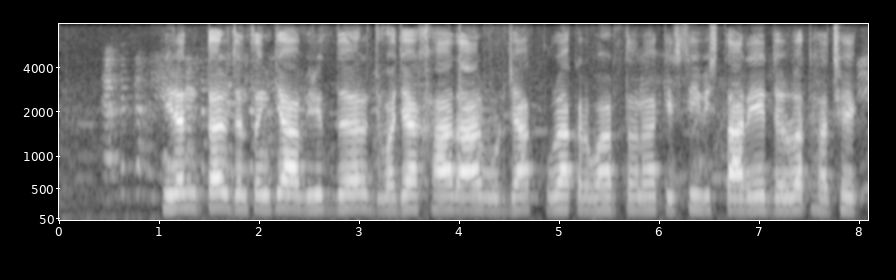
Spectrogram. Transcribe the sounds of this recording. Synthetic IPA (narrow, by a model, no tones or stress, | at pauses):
niɾənt̪əɾd͡ʒənsəŋkʰjaəbʱiɾud̪ʱːəʋəd͡ʒakʰad̪aɾuɽd͡ʒak̚puɾakəɾbaɾt̪ənəkisiʋist̪aɾed͡ʒəɾuɾət̪ɦət͡ʃʰek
